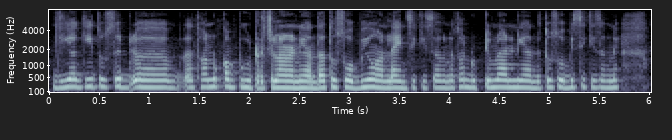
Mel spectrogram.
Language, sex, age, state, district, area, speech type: Dogri, female, 30-45, Jammu and Kashmir, Samba, urban, spontaneous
